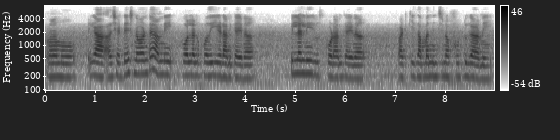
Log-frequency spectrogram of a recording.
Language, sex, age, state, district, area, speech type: Telugu, female, 30-45, Telangana, Jagtial, rural, spontaneous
